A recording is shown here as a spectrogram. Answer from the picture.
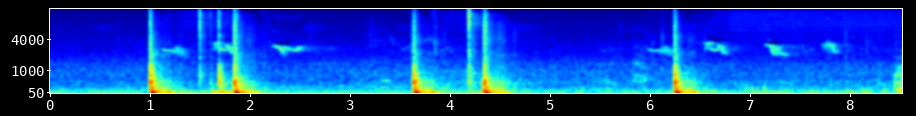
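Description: Five sharp pops with a low thud through the sound system, two close pairs and then a single one, as cables are plugged back in to fix a power problem. Birds chirp faintly between the pops.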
